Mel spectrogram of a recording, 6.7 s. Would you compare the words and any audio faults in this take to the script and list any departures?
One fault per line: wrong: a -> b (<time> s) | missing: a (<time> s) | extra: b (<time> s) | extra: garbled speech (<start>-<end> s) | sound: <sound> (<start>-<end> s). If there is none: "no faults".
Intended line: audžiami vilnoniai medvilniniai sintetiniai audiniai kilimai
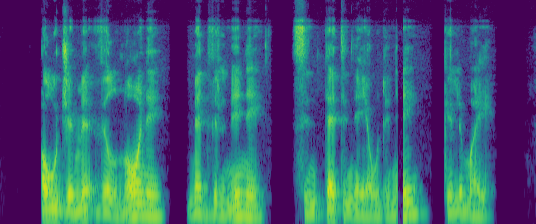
sound: dropout (5.0-5.0 s)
